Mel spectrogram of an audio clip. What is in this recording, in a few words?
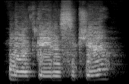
Emergency Human Female Voice Plant Security Dispatch North Gate Is Secure; emergency effects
